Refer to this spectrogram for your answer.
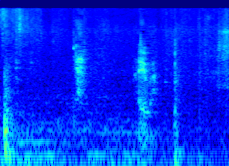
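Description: A dog barks a few times, three short, sharp yelps spaced unevenly over a quiet, low background hum, with no one speaking.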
